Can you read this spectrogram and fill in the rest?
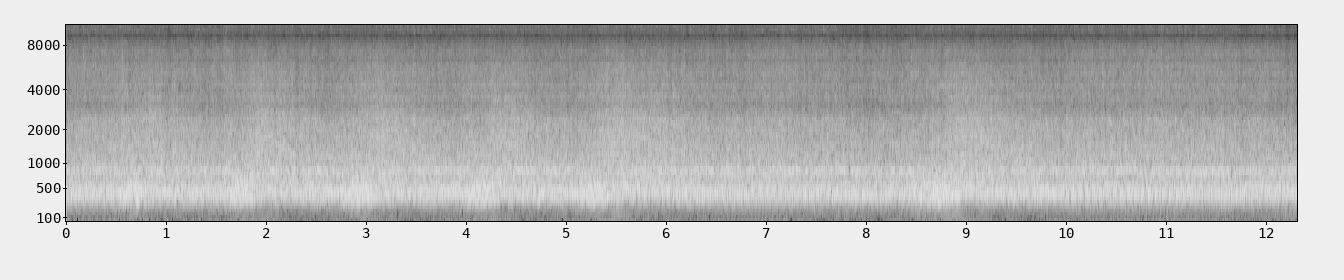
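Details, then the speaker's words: Honda CL175 single after muffler replacement: ticks over evenly with a steady, smooth exhaust note and no puffing or hiss, no discernible exhaust leaks at the joints; normal running. "Well, that sounds much better. And I don't have any discernable exhaust leaks around the Ojints."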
